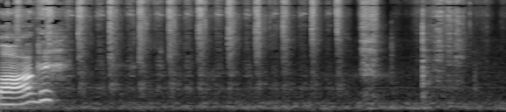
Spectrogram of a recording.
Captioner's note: knife slicing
